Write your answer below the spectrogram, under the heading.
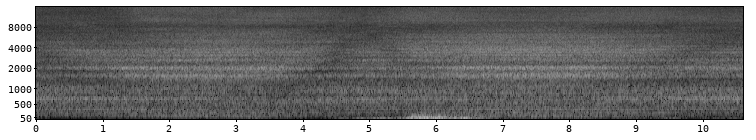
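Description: hair dryer blowing

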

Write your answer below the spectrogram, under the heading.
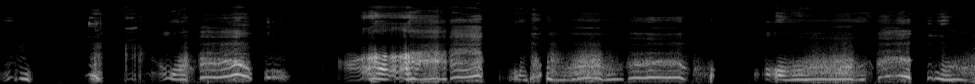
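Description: yawn

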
